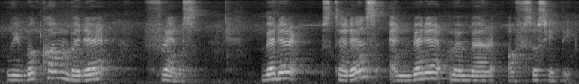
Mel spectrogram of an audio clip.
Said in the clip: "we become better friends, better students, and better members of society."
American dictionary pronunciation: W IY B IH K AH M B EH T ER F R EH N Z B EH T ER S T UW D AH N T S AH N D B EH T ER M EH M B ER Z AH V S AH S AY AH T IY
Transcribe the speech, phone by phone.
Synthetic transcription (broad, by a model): W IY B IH K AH M B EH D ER F R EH N S B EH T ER S T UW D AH N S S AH N B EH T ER M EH M B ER AH F S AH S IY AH T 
